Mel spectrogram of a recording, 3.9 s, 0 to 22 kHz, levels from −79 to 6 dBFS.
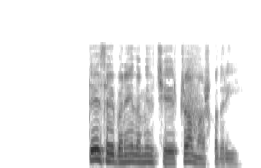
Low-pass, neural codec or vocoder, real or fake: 7.2 kHz; none; real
